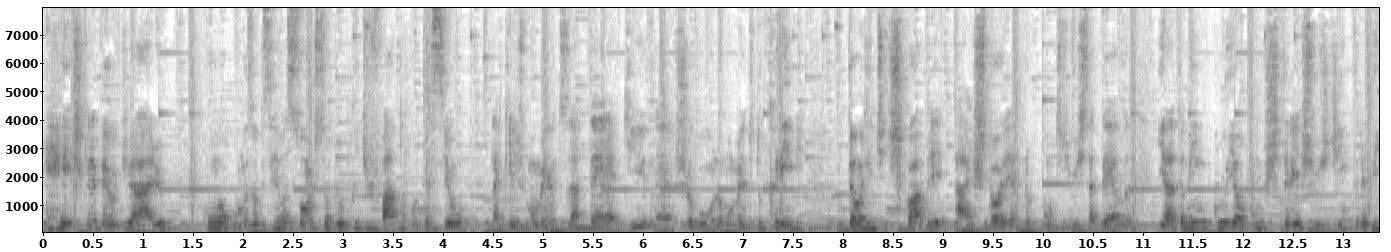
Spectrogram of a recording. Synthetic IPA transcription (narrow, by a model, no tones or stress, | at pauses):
ɦeiskɾevewʊd͡ʒiaɾjʊ | kõawɡũmɐzobseɾvasõj̃sobɾɪʊkɪd͡ʒɪfat̪ʊakõnt̪esew | nakelɪzmomẽnt̪ʊzat̪ɛkɪnɛʃeɡownʊmomẽnt̪ʊd̪ʊkɾĩmɪ | ẽnt̪ɐ̃w̃ɐʒẽnt͡ʃɪd͡ʒɪʃkɔbɾɪɐist̪ɔɾiɐnʊpõt̪ʊd͡ʒɪviʃt̪ɐd̪ɛlɐ | ɪɛlɐt̪ɐ̃mbẽj̃ĩklujawɡũst̪ɾeʃʊzd͡ʒɪẽnt̪ɾevi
